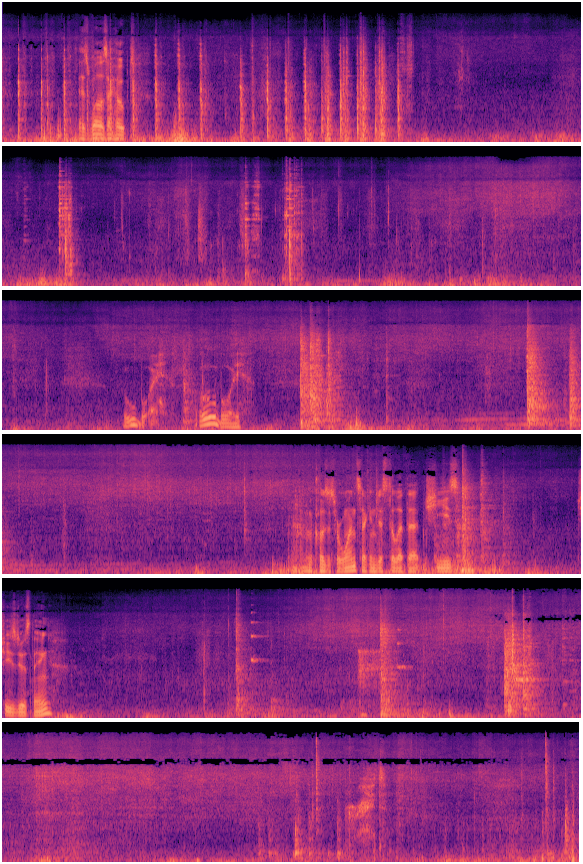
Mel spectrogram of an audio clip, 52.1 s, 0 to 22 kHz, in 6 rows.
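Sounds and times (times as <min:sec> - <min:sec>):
patty sizzling on grill: 0:05.4 - 0:35.2, 0:36.2 - 0:52.0
metal pan clanking on grill: 0:21.8 - 0:22.6, 0:25.2 - 0:26.3, 0:42.2 - 0:43.5.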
